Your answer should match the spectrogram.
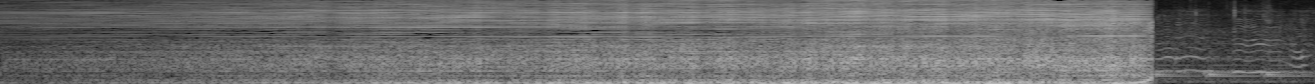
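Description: A harsh buzzing, hissing noise that swells steadily louder over about five seconds and cuts off suddenly near the end.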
